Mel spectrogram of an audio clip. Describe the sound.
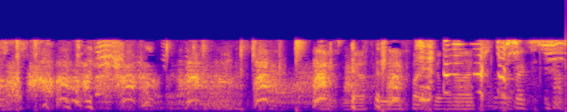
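A dog barks repeatedly and loudly, a run of sharp, uneven barks with a few higher yips, while voices are heard talking beneath it.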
